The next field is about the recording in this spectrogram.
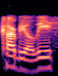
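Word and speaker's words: Carbiolice: It's Carbiolise. Yes. I believe it's pronounced correct.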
